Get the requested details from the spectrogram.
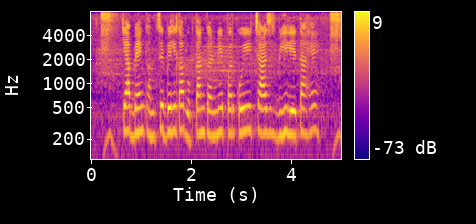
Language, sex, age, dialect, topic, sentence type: Hindi, female, 18-24, Kanauji Braj Bhasha, banking, question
